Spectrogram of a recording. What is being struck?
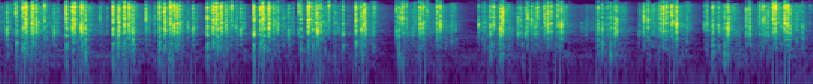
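Clear plastic clamshell with wax cubes.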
